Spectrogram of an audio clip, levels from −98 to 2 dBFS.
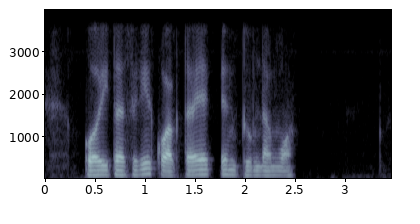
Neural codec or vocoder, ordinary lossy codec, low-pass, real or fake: codec, 24 kHz, 3 kbps, HILCodec; none; 3.6 kHz; fake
